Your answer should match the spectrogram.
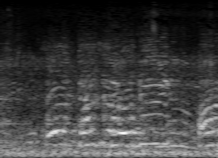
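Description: A man's voice talking or calling out, words not made out, over a low rumble of engine and street noise.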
